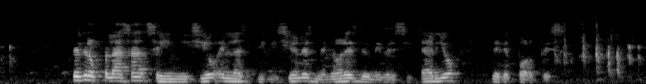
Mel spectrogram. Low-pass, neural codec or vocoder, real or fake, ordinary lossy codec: 7.2 kHz; none; real; Opus, 64 kbps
